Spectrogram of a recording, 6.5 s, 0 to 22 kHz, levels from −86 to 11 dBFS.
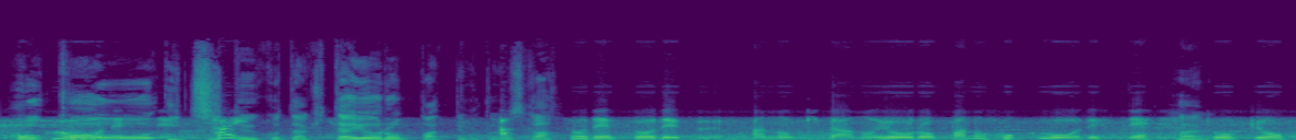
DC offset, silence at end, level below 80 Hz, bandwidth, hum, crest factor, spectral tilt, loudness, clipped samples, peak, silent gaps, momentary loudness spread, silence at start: under 0.1%; 0 s; -58 dBFS; 15.5 kHz; none; 14 dB; -4.5 dB/octave; -22 LUFS; under 0.1%; -6 dBFS; none; 7 LU; 0 s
